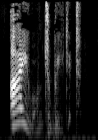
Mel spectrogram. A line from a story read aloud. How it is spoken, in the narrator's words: said Harry furiously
